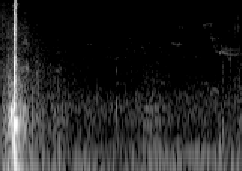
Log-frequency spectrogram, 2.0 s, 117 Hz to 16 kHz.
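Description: A Callaway AI Smoke 7 hybrid striking a golf ball off the turf: a single sharp crack just after the start.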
